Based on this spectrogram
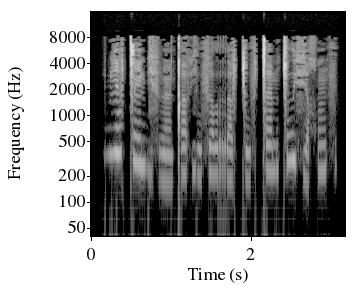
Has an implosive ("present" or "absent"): absent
